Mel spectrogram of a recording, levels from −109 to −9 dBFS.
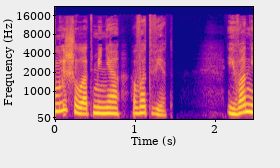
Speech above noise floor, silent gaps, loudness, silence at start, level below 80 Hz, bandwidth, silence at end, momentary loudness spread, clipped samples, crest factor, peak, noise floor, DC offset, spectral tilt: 45 dB; 1.48-1.52 s; -18 LUFS; 0 s; -68 dBFS; 17 kHz; 0 s; 12 LU; under 0.1%; 14 dB; -2 dBFS; -61 dBFS; under 0.1%; -6 dB/octave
